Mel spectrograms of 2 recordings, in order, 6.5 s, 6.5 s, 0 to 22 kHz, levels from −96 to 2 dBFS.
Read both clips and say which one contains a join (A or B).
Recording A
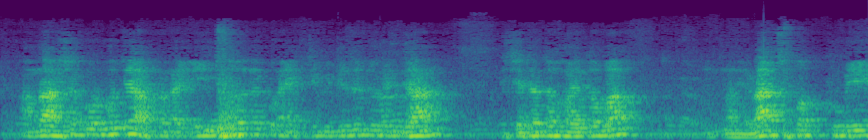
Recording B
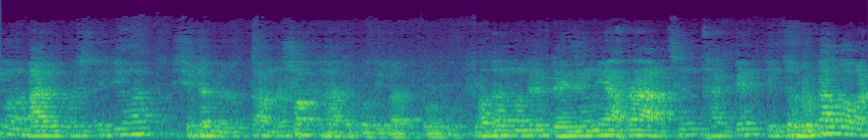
B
